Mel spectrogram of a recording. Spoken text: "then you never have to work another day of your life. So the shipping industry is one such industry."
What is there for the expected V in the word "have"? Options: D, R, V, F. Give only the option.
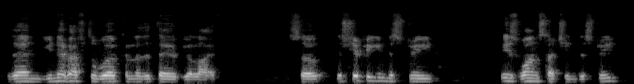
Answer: F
